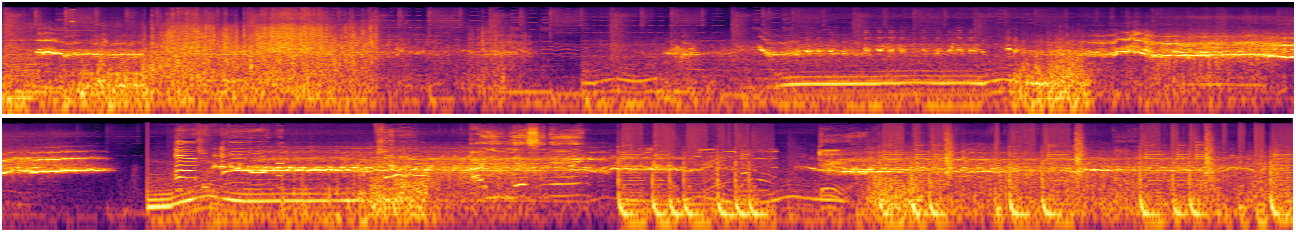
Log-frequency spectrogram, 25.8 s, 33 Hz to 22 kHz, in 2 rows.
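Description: BMW E46 drifting, heard from inside the cabin: the engine revs up and down while the tyres squeal in long, wavering screeches. The sound briefly drops out about fourteen seconds in.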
